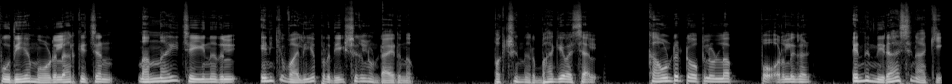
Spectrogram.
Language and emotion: Malayalam, sad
